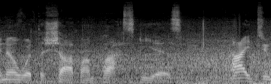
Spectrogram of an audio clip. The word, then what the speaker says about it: Bosque: a big deal yesterday i wasn't sure how to pronounce it it's bossy in case you need to know scratch and dance stuff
